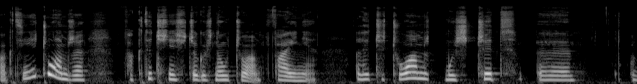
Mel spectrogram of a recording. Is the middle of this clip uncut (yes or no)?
no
